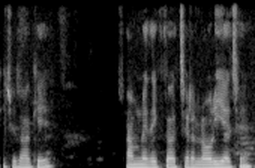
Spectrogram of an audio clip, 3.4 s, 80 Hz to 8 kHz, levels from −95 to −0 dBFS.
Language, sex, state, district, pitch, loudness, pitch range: Bengali, male, West Bengal, Paschim Medinipur, 140 Hz, -26 LUFS, 140-165 Hz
